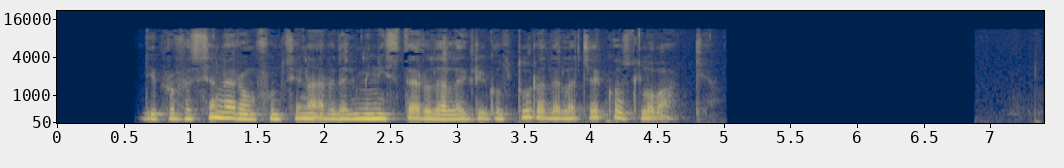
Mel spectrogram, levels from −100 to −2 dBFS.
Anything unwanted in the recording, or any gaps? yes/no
no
